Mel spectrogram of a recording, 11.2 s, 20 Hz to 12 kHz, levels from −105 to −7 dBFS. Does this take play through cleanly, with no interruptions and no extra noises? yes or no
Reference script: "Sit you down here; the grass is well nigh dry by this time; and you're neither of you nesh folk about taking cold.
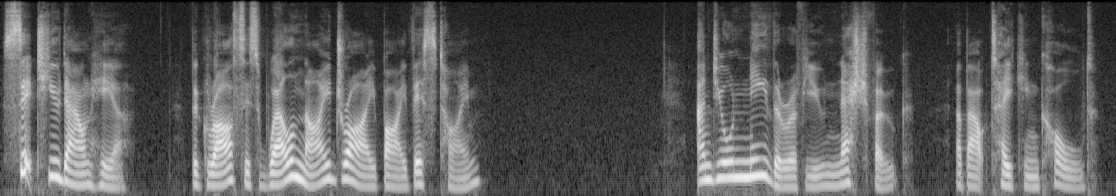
yes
